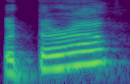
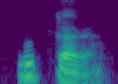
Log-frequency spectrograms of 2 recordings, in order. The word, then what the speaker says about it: Uttara: it's pronounced Uttara. Uttara. Yes, Uttara. you got it.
